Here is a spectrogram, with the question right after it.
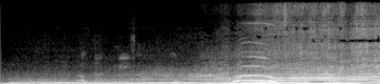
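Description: A race car runs a hot lap at Hallett track, its engine droning and shifting pitch steadily under a continuous rumble, with tire squeal rising near the end and people talking over it.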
